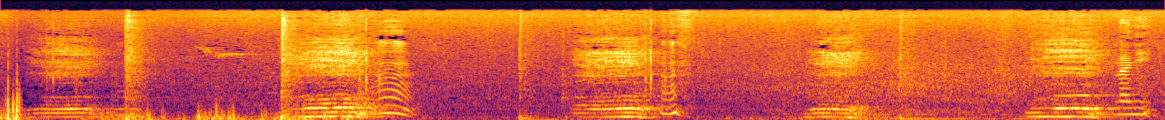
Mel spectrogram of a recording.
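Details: Captive female walrus at Ise Sea Paradise aquarium in Japan, near closing time, calling for a greeting: four or five deep, drawn-out moaning calls with rich layered tones, each about a second long and separated by quiet gaps.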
